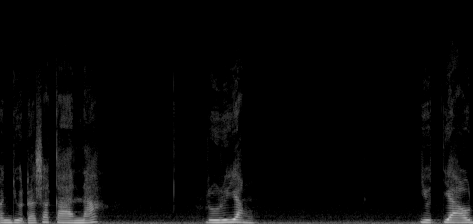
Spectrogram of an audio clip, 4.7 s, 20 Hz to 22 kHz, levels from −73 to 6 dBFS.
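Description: No technical faults can be heard anywhere in this recording of speech.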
